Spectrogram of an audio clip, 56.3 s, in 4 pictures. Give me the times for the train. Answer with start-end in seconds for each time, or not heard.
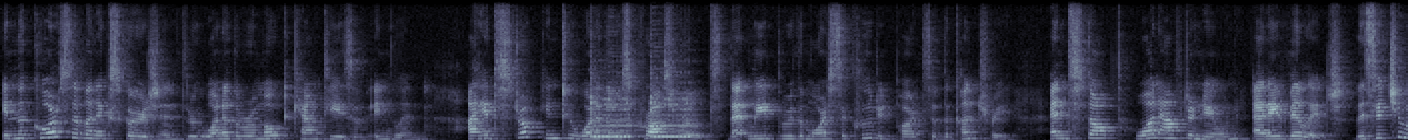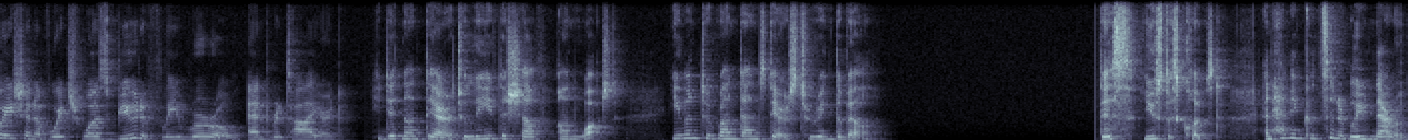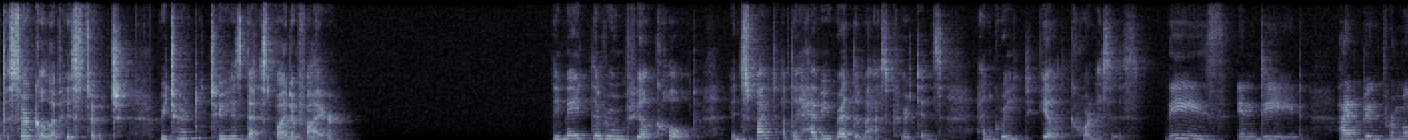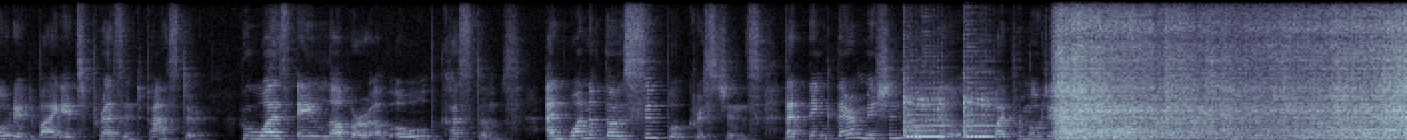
52.7-56.2.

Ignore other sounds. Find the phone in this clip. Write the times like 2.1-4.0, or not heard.
5.8-7.0, 51.2-52.2.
